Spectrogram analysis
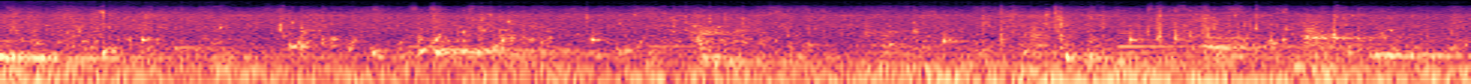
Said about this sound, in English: And the rats begin to jump into the water.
